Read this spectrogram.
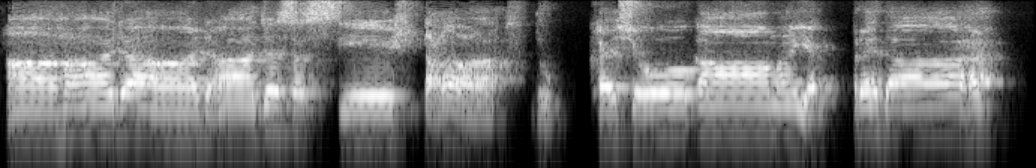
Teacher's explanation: So if you are chanting together, then that visarga will be dropped. If you are splitting, and then that visarga will be there.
